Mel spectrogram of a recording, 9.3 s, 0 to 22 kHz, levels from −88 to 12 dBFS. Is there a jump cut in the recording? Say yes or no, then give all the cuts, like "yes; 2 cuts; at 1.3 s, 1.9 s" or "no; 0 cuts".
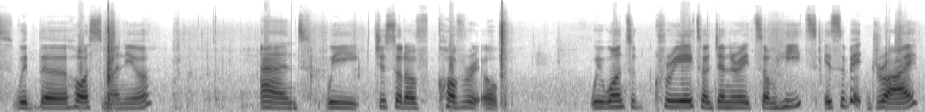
no; 0 cuts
